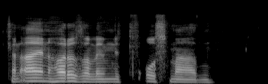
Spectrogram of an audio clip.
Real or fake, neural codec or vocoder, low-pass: fake; codec, 44.1 kHz, 7.8 kbps, Pupu-Codec; 10.8 kHz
